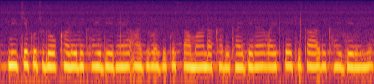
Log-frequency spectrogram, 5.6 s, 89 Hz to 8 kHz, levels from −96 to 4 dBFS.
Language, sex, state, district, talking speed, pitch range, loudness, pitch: Hindi, female, Uttar Pradesh, Varanasi, 265 wpm, 230-240 Hz, -13 LUFS, 235 Hz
